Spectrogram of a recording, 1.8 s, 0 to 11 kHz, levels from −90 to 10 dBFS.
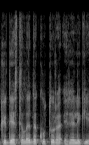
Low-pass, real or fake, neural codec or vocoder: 9.9 kHz; real; none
